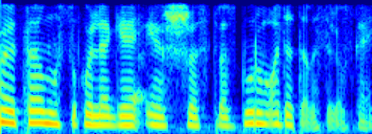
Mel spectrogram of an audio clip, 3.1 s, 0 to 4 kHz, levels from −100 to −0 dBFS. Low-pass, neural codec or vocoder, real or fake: 3.6 kHz; codec, 16 kHz, 8 kbps, FunCodec, trained on LibriTTS, 25 frames a second; fake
